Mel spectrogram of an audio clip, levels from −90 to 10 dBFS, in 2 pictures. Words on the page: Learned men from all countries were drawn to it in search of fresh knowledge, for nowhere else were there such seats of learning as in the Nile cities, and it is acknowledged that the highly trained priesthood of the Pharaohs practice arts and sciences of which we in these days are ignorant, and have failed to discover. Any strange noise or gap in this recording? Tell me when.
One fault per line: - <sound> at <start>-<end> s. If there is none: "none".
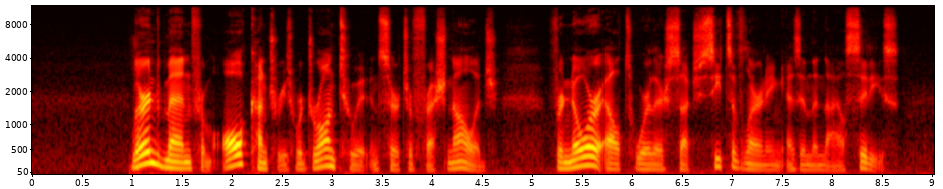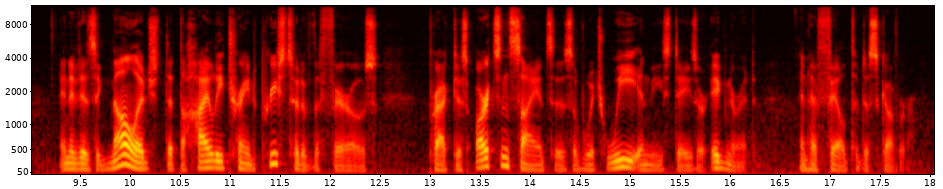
none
